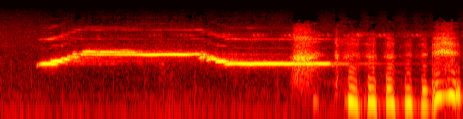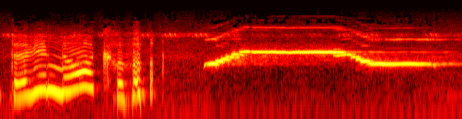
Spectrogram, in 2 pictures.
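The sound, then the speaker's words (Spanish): A knife sharpener's whistle played by a knife sharpener (afilador) in the street: a shrill scale that climbs, holds, then slides back down, once at the start and again at the end, with a person speaking briefly in between. “Es el afilador. ¿Pero qué andará haciendo en la calle estas horas?”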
